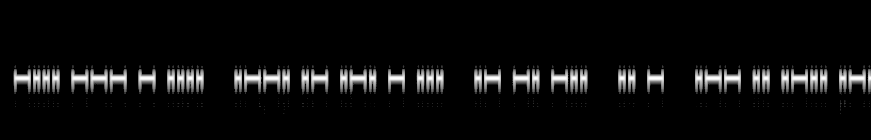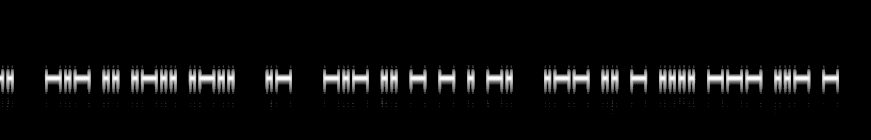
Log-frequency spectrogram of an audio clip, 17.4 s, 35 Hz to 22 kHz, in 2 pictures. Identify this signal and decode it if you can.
Morse code, heard as a keyed tone, about 25 wpm, 600 Hz. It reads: BOTH PARTS AND IT WILL KILL A KITTEN WITHOUT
